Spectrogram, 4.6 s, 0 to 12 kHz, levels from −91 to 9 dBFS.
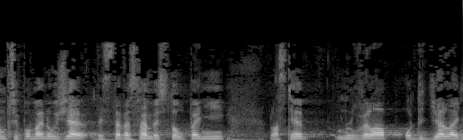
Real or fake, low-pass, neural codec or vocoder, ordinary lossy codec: real; 10.8 kHz; none; MP3, 32 kbps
